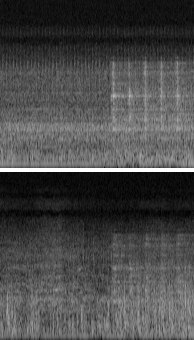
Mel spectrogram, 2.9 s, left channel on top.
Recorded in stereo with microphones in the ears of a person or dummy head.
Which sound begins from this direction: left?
Ticking, at 1.7 s.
